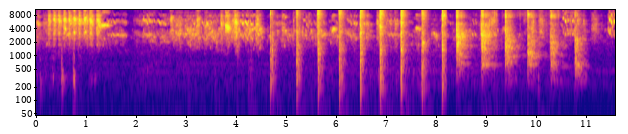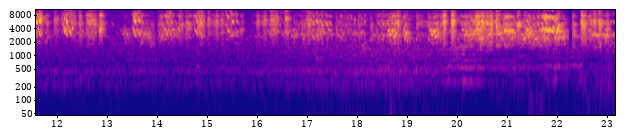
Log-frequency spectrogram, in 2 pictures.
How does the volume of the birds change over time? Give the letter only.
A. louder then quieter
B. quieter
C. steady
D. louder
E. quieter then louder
E.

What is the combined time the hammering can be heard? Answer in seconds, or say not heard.
7 s.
